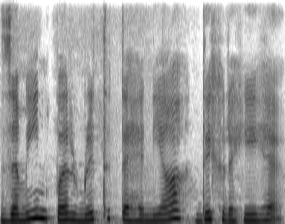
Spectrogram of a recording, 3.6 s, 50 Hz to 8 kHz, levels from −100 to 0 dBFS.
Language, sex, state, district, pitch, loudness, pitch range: Hindi, female, Assam, Kamrup Metropolitan, 230 Hz, -15 LUFS, 215-250 Hz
